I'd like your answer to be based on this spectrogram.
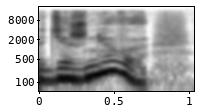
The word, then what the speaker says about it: Дежнев: По-моему, по поводу Семена Дежнева вы ошибаетесь. По-моему, он всегда и был Дежнев.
